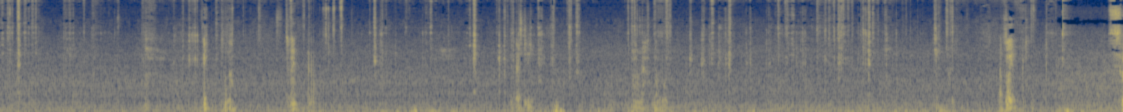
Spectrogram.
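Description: Small metal parts click and tap as a bracket is fitted by hand.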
